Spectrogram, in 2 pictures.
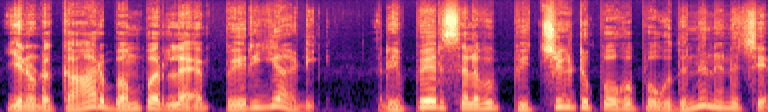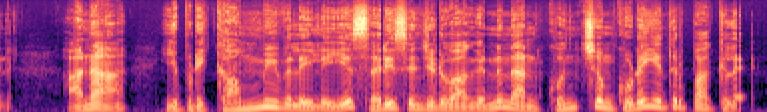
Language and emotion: Tamil, surprised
